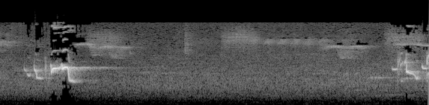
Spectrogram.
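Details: Black-naped oriole song: a loud, fluty whistled phrase of slurred notes that rise and fall, then faint thin high notes during a quiet gap, and a new whistled phrase starting near the end.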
